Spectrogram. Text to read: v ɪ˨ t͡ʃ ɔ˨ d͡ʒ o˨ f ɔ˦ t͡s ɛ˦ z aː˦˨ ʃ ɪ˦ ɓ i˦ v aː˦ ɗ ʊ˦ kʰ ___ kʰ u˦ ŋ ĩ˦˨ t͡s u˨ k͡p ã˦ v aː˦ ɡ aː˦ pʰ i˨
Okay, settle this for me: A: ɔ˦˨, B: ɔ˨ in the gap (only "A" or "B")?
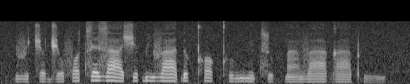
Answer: A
